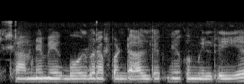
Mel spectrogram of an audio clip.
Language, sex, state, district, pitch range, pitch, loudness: Hindi, male, Chhattisgarh, Raipur, 135-140 Hz, 135 Hz, -15 LUFS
